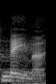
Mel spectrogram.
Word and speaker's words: Mamah: Europe in the company with a lady called Mamah Cheney. Mamah Bothwick Cheney. Bothwick was her maiden name and Cheney was her married name. And it's pronounced Mamah, M-A-M-A-H.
